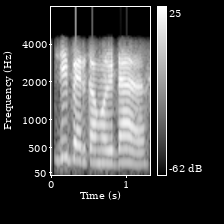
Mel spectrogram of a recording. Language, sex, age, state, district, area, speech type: Tamil, female, 18-30, Tamil Nadu, Madurai, urban, conversation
